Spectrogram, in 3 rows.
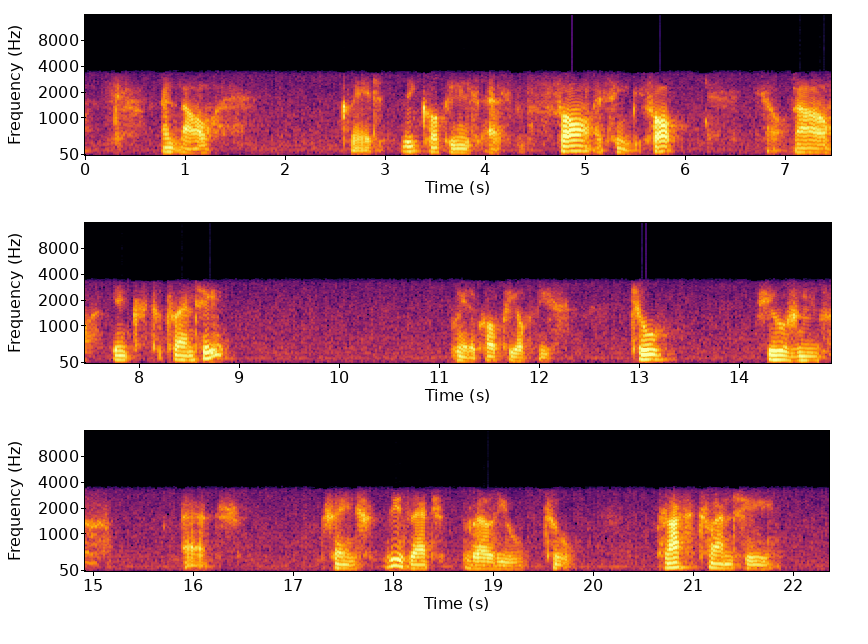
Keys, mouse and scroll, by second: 1.8 ctrl+c, 3.0 Return, 3.5 ctrl+v, 4.2-5.5 scroll up 2, 5.5-9.0 drag, 9.5 KP_2, 9.7 KP_0, 10.1 KP_Enter, 11.9 click, 12.4 shift+click, 13.3 ctrl+c, 14.4 Return, 15.3 ctrl+v, 16.5 click, 17.9 click, 21.1 click.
